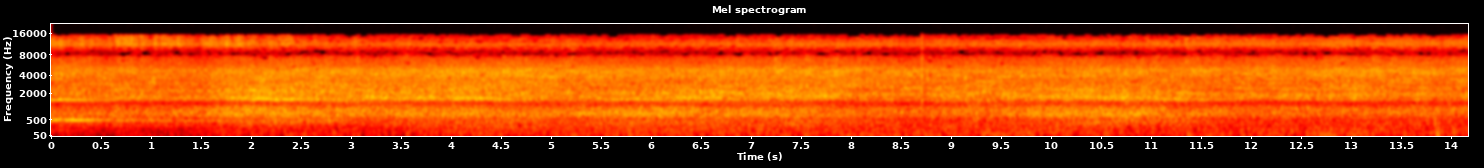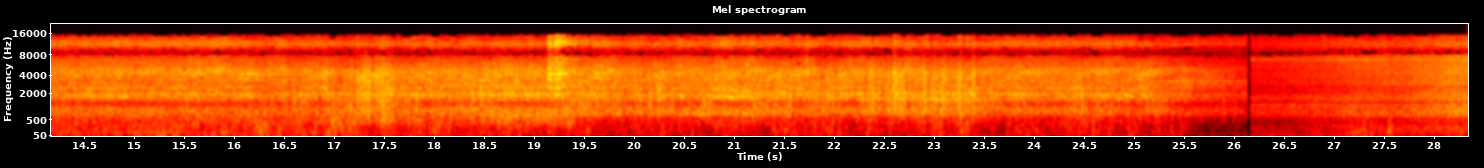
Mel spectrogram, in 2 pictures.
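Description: A loaded freight train of open-top gondola wagons rolling past close by: a steady, loud rush and rattle of steel wheels on rail with clickety-clack over the joints. About two seconds before the end the sound drops off abruptly, and another train is heard coming in.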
